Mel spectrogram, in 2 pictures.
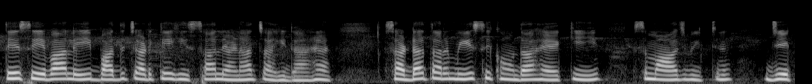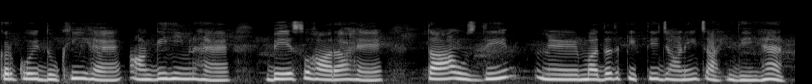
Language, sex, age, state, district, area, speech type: Punjabi, female, 18-30, Punjab, Shaheed Bhagat Singh Nagar, urban, spontaneous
